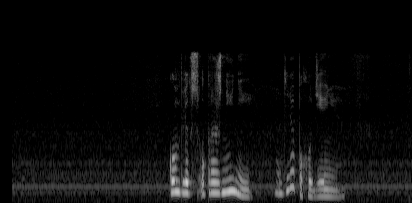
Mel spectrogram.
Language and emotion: Russian, sad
